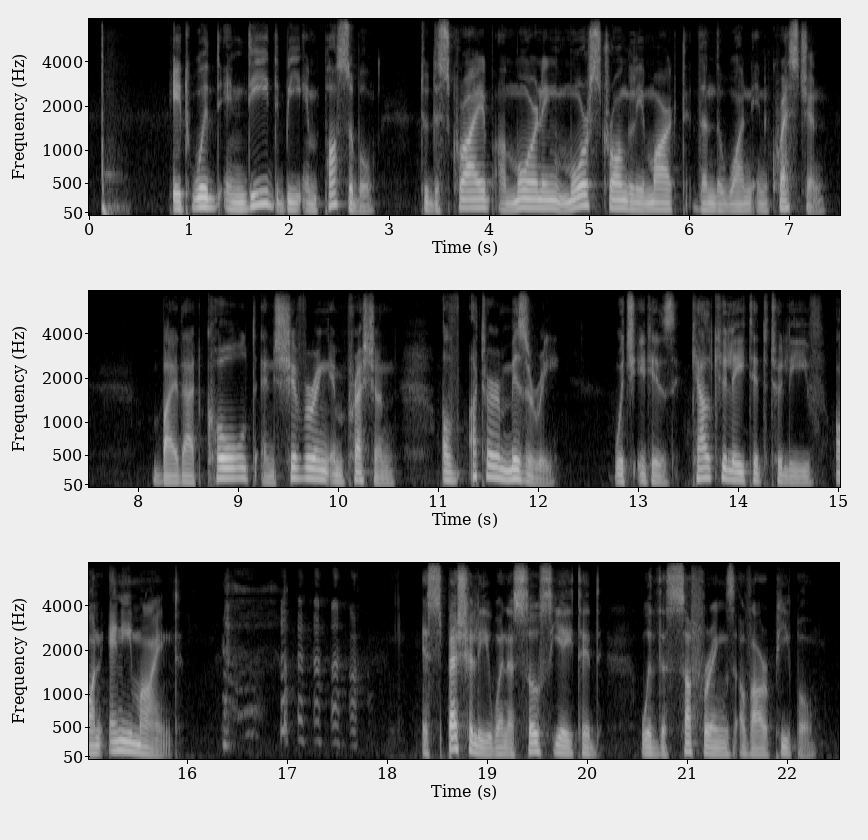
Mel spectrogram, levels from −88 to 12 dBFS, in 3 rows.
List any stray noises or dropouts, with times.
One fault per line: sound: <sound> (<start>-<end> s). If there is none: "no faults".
sound: thud (0.1-0.4 s)
sound: laugh (16.3-17.9 s)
